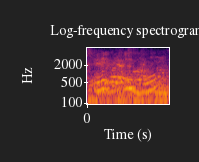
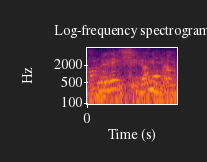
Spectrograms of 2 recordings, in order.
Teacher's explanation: Cela explique pourquoi le H aspiré n'accepte pas la liaison. Avec le H aspiré, les liaisons ne sont pas autorisées. Par exemple, les hiboux ne se prononcent pas les hiboux.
